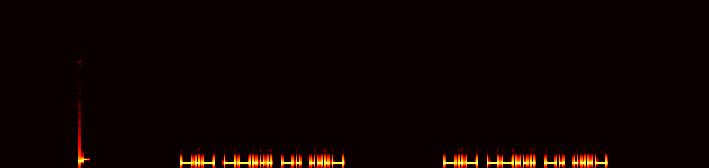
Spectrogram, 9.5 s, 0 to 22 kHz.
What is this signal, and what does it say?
Morse code, heard as a keyed tone, about 25 wpm, 700 Hz. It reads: K7NV K7NV
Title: Easy Call Signs Repeated 2x - 25wpm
